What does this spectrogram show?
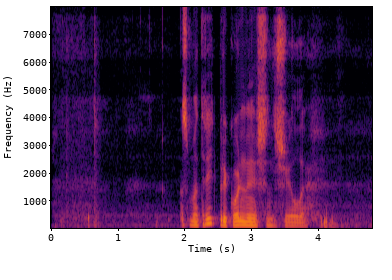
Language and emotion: Russian, neutral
